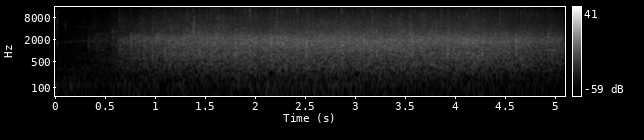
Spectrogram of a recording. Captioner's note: congregation clapping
